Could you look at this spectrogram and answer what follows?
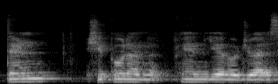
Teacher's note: he's putting a d instead of that voice th for the first word then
